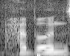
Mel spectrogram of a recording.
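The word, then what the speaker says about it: Jabun: Oh, by the way, I'm pronouncing that Habun because I think it's funny. Because it's close to the Spanish word for soap.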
